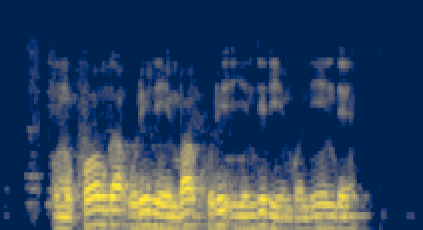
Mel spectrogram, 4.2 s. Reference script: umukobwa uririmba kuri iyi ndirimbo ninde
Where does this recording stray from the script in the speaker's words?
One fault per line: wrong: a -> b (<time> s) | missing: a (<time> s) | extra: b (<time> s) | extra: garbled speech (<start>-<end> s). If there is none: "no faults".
no faults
